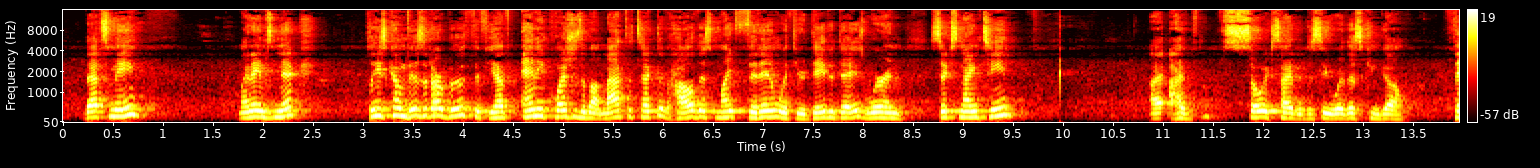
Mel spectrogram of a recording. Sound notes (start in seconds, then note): 10.1 clap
